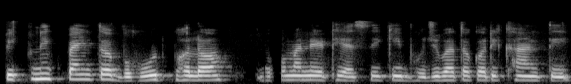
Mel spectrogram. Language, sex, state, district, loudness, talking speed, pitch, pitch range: Odia, female, Odisha, Khordha, -16 LUFS, 125 wpm, 205 Hz, 200-250 Hz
